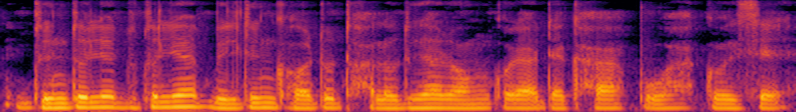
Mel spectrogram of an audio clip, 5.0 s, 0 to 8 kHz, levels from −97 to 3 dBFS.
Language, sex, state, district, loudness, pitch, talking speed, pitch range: Assamese, male, Assam, Sonitpur, -17 LUFS, 120 Hz, 120 wpm, 115-125 Hz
